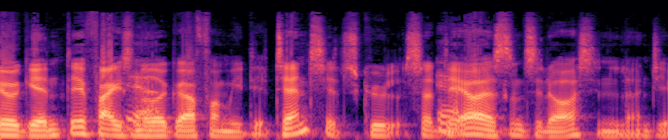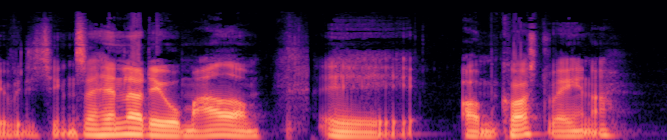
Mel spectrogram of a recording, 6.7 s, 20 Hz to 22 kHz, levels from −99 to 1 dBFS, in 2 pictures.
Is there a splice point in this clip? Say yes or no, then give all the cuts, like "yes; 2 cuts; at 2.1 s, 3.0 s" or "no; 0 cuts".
yes; 2 cuts; at 3.7 s, 4.9 s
